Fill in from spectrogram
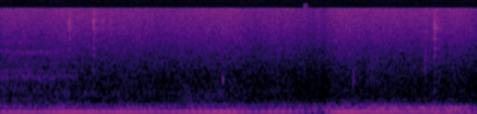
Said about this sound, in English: There's a loud cars going by.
